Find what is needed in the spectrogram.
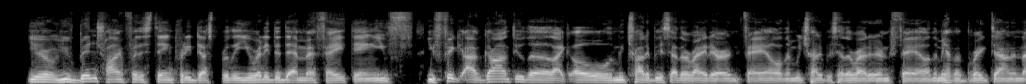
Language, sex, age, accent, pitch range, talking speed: English, male, 20-39, American, 95-110 Hz, 290 wpm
